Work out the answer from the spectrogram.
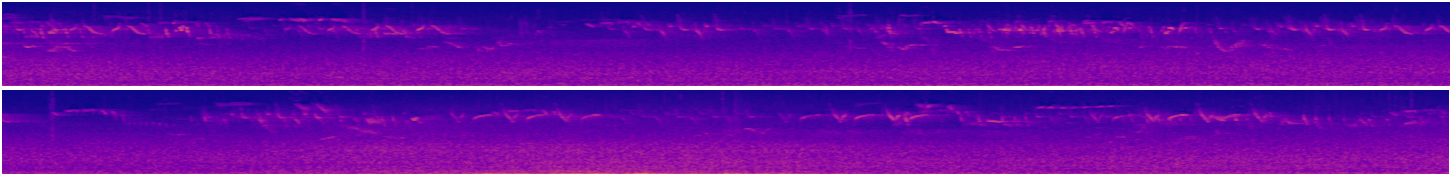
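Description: Songbirds chirping busily over a steady outdoor hiss, with a louder rushing swell of noise for a few seconds past the middle.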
